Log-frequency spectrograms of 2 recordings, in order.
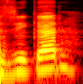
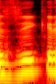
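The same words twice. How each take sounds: First: "जिक्र" said zi-kar, two full syllables; wrong pronunciation. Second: "जिक्र" as zikr, क and र joined; no vowel between क and र in "जिक्र"; correct pronunciation. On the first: Teacher repeats the reading to avoid, "जिक्र" as zi-kar. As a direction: open up a vowel before the र in "जिक्र". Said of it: "तो नहीं पढ़ेंगे". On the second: Teacher gives learners the proper reading, "जिक्र" as zikr. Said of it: "जिक्र ही पढ़ेंगे". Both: Shown as a demonstration.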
